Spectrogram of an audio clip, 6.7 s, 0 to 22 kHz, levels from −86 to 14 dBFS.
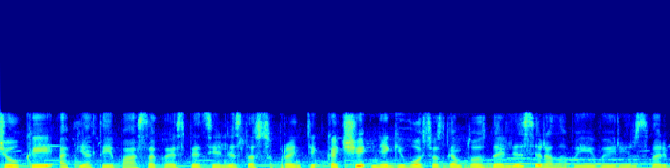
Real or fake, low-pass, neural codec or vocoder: real; 7.2 kHz; none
